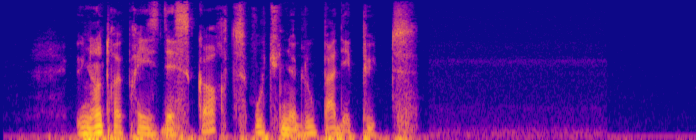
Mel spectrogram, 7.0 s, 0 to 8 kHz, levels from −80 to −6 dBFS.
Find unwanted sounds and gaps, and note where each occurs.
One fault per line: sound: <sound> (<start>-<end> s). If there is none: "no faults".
no faults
